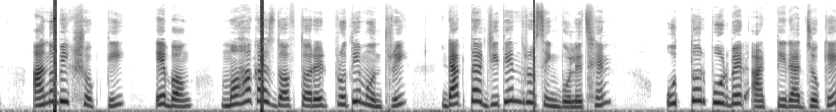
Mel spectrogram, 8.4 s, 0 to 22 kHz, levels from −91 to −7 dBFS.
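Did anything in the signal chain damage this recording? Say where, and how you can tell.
Yes. At the driver or buffer stage there is an uninitialised buffer fault, heard three times as abrupt, loud bursts of digital noise in the speech: 0.54 to 0.56 s, 2.61 to 2.63 s, and 5.34 s. The first two last 20 ms and the third 10 ms, so each matches one block played out before any audio was written into it. Leftover memory was sent to the output as if it were samples. On the waveform each burst is a sudden slab with hard edges. The spectrogram shows full-band vertical stripes.

From 5.65 s to 7.67 s the speech slows by about 5.3% and drops by about 95 cents, just under a semitone. After those two seconds it snaps back to normal speed and pitch. Speed and pitch move together and the change starts and stops abruptly, which points to a drift correction step. A clock-matching stage at playback likely resampled at a fixed offset to refill its buffer. 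The spectrogram shows the harmonic stack stepping down together over that span and jumping back at 7.67 s. The waveform shows the same stretch slightly elongated.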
